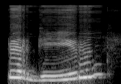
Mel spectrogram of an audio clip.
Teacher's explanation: la finale de sixième personne des verbes écrites E, N, T ne s'escamote pas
